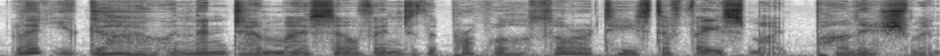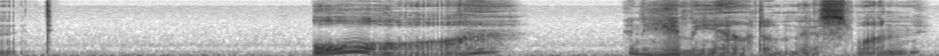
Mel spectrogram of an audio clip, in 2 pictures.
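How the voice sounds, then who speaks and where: British guy doing a flirty possessive catboy thief, soft mellow voice that swoops around, teasing asmr roleplay. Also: lowish voice, gravelly, exaggerated voice. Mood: playful, possessive. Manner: teasing, doting, purring endearments, unhurried. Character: possessive, flirtatious alien catboy master thief, smitten and playful. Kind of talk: ASMR roleplay, intimate monologue.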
